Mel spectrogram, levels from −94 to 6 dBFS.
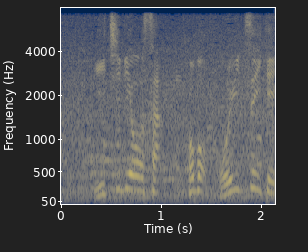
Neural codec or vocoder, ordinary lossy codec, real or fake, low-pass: none; none; real; 7.2 kHz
